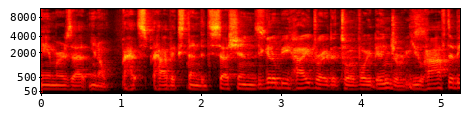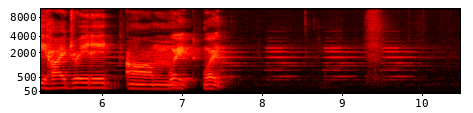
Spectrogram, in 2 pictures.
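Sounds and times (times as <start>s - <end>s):
speech: 0.0s - 7.6s
car alarm going off outside: 2.8s - 10.4s.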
